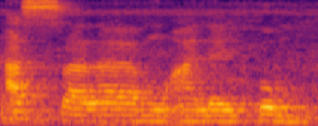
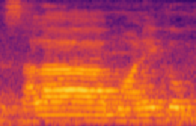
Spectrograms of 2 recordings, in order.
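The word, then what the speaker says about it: Assalamu'alaikum: dulu salam pertama asalamualaikum bacanya Assalamualaikum jangan assamualaikum assamualaikum jangan salam Assalamu asyamsiah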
